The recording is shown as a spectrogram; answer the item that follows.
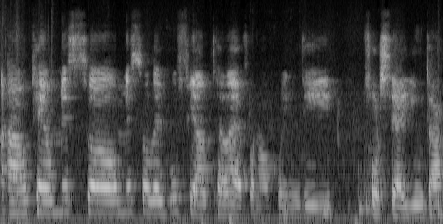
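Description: A woman speaks at a very slow pace, medium in pitch, with ordinary pitch variation. Noticeable background noise runs underneath. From Vancouver, Canada, Italian-Canadian family. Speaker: food blogger. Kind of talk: interview.

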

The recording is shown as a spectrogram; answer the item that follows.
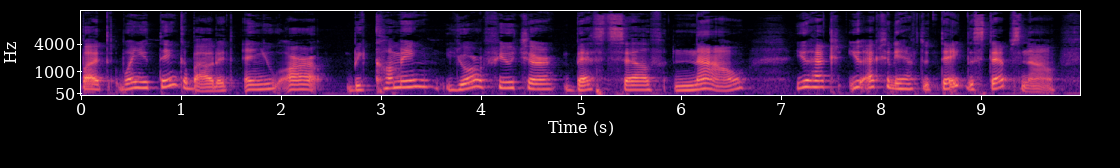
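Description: On a very clean recording with a silent background, a woman speaks at a very slow pace and a medium pitch. Her voice shows vocal fry and very wide pitch swings. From Netherlands, Amsterdam. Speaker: business coach and podcast host. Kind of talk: solo podcast talk. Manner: casual and conversational.

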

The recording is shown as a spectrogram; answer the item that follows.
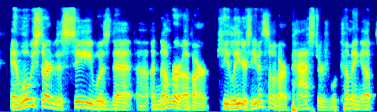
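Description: Against a quiet background, a man talks in an ordinary speaking voice at medium pitch and a moderate pace, with lively intonation. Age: 40s. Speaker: pastor. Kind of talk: casual interview.

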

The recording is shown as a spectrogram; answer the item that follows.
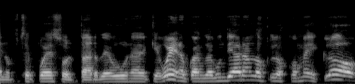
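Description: A man with a normal speaking voice talks at a fairly quick pace and fairly high pitch. The sound is dry and close, with no echo. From Venezuela. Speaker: actor and comedian. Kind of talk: casual interview.

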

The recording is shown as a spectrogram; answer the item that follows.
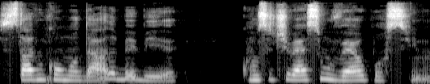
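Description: A woman with a plain, everyday voice, medium pitch and a fairly quick pace. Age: 30s. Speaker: podcaster in addiction recovery. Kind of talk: personal testimony monologue.

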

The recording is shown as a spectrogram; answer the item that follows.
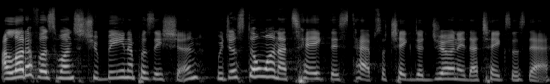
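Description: Speaking at a moderate pace in a raised, projected voice, a woman with a Brazilian accent has a high pitch, a bright, sharp tone and very wide pitch swings, in a dry, close sound with no echo. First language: Portuguese. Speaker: preacher. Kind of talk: sermon. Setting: church service, live audience.

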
